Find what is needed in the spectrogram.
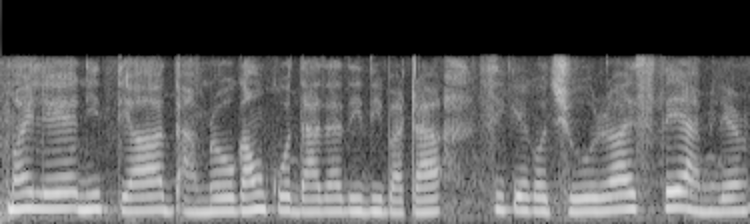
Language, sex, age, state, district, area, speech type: Nepali, female, 18-30, West Bengal, Alipurduar, urban, spontaneous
